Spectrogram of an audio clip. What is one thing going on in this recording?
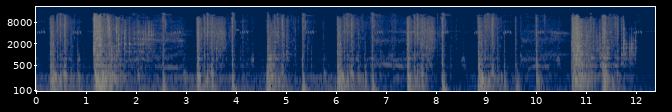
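A tool strikes wood again and again with heavy, ringing thuds.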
